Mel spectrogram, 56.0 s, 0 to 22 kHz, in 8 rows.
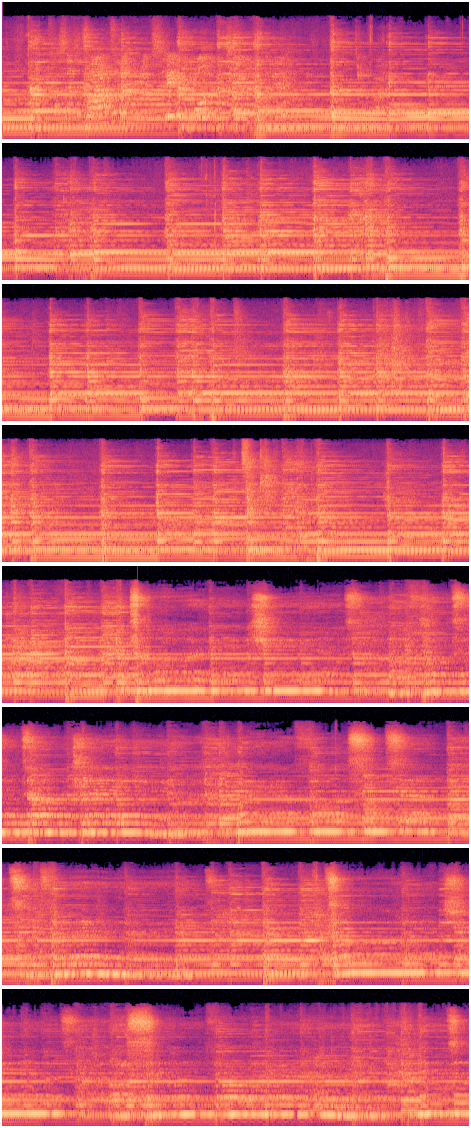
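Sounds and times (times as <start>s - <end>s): man singing: 0.0s - 28.5s, 29.1s - 56.0s
acoustic guitar strumming chords: 0.0s - 56.0s.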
